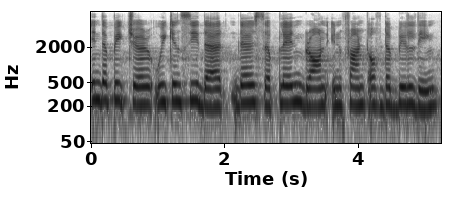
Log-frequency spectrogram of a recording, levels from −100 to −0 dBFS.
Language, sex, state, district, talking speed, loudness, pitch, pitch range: English, female, Arunachal Pradesh, Papum Pare, 195 wpm, -15 LUFS, 210 Hz, 200-230 Hz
